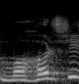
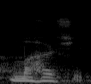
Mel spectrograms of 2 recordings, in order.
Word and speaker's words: महर्षि: अब महर्षि शब्द का हम उच्चारण कर रहे हैं तो महर अर बोलने में आ रहा है, और अर बोलने में आएगा इसका मतलब इस प्रकार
